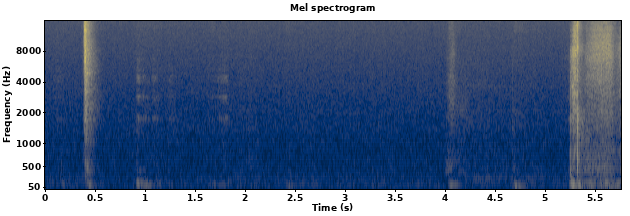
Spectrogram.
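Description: A small tool taps and scrapes on paper.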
